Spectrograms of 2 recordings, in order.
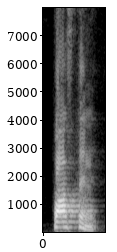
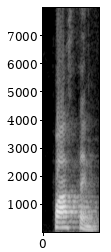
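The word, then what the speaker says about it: fasten: फास्टन, फास्टन, यहां पे भी टी क्या होता है, साइलेंट होता है।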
